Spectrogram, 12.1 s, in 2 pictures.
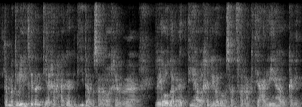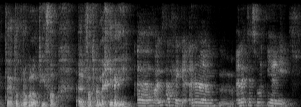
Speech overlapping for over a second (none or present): none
